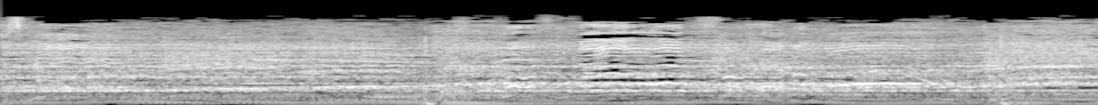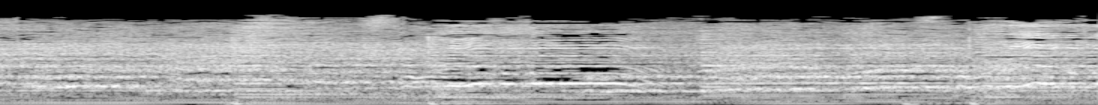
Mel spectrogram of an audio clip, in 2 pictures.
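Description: A choir sings a praise chorus in long, held notes over instrumental backing with a sustained bass line.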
